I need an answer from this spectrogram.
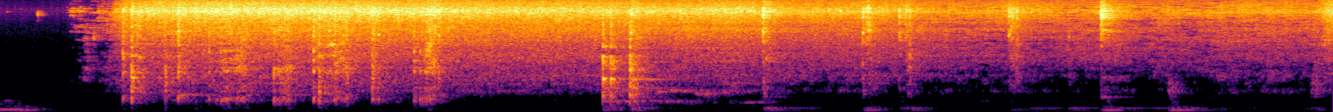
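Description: Dulong, tiny freshwater fish, hit a hot wok of sautéed garlic, onion and tomato, and a loud sizzle starts about a second in and slowly eases. A metal spatula scrapes and clicks against the wok as the fish are stirred through.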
